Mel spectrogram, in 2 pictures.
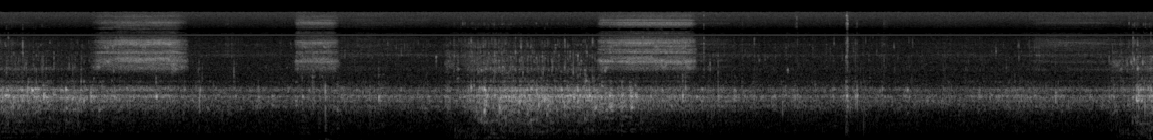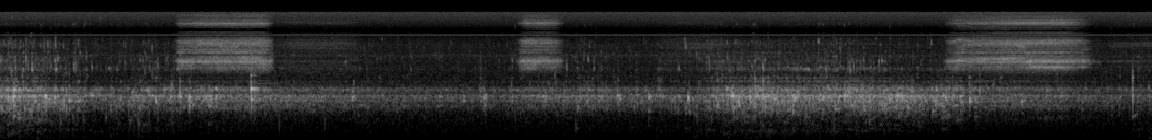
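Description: Scuba regulator breathing heard underwater: slow breath cycles about every eight seconds, each a long rush of exhaled bubbles with short hissing inhalations through the regulator between them.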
